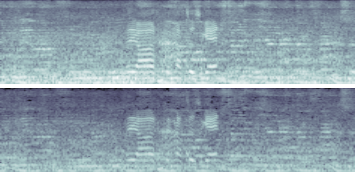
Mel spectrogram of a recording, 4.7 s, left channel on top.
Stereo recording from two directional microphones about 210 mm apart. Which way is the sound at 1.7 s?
25° left (ahead or behind).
